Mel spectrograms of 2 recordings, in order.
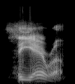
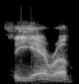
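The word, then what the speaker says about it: Thiero: Adu Thieira is how you pronounce it, Thieira.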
